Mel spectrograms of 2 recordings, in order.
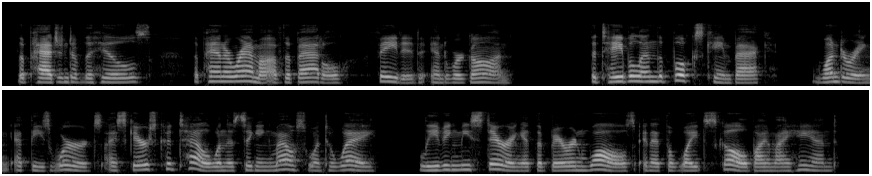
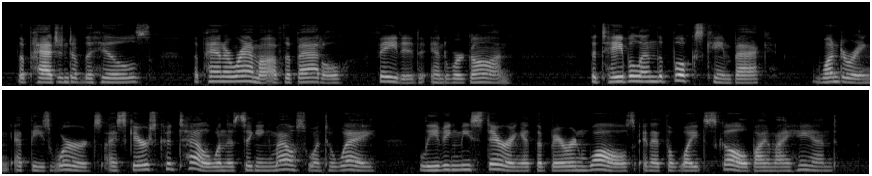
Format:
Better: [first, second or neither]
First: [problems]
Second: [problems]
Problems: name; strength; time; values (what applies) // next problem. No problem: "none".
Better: second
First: noise reduction (neural mask model Resemble Enhance denoiser)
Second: none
